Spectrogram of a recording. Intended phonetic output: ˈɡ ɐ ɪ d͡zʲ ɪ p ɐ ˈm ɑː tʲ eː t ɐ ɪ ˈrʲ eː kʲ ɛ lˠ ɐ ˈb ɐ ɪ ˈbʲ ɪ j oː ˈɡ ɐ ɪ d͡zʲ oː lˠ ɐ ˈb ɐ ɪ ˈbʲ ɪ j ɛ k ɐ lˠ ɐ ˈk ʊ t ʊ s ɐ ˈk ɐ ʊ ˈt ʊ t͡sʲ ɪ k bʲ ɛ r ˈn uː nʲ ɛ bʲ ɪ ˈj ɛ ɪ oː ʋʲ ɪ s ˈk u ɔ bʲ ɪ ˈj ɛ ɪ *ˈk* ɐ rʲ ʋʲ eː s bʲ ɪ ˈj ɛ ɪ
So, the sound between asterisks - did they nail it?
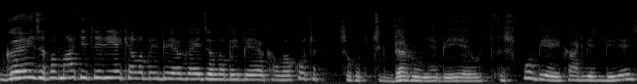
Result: yes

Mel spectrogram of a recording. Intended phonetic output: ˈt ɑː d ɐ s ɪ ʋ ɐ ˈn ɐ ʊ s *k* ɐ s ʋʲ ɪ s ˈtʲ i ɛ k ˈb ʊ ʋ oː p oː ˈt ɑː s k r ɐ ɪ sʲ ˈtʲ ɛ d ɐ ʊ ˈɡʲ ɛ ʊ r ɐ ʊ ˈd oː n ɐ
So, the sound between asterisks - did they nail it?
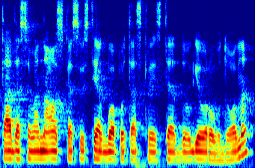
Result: yes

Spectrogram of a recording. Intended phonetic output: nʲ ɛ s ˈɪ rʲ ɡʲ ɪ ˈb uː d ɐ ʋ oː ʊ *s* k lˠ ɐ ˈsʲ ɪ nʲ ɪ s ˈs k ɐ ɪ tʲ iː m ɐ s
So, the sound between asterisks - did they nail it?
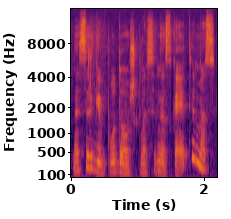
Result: no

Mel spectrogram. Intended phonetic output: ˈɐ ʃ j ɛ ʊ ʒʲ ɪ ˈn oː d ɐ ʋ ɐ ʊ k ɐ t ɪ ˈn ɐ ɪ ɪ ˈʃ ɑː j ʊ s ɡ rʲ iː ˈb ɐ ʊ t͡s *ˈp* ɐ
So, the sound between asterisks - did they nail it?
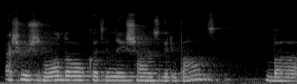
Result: no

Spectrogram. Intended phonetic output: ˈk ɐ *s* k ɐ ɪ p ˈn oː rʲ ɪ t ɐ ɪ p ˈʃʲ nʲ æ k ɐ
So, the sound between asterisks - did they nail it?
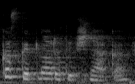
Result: yes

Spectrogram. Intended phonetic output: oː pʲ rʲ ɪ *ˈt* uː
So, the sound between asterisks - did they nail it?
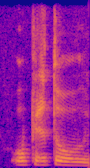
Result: yes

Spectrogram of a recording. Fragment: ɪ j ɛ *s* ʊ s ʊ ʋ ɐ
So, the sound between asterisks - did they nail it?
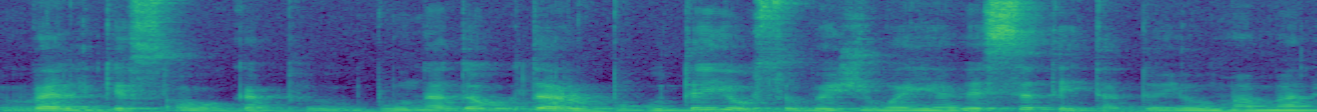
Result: no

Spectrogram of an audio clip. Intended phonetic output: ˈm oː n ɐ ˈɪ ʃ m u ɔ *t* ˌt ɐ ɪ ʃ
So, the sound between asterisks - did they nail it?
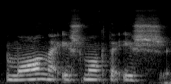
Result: no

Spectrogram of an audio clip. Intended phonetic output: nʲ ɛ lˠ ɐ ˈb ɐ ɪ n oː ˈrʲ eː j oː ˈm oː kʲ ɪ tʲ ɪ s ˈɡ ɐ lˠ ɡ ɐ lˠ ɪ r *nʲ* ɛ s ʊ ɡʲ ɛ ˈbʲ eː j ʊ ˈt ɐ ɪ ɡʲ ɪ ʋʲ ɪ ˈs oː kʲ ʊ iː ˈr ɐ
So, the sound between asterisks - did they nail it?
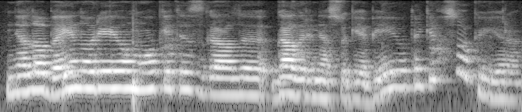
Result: yes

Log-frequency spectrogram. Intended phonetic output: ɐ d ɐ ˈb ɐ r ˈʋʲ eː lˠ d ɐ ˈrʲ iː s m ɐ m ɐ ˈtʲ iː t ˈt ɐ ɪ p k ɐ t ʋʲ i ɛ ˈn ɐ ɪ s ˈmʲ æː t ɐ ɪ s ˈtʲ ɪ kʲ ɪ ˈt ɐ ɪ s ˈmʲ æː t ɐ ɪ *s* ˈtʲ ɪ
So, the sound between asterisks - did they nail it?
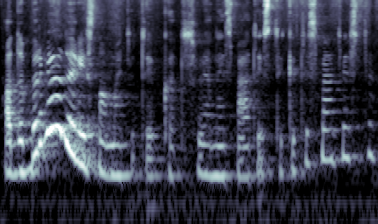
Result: yes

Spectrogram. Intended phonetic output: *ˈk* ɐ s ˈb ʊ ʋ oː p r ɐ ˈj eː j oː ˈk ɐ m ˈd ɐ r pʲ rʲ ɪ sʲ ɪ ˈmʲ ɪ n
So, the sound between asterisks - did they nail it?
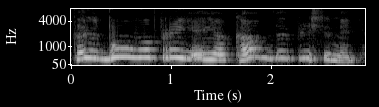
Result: yes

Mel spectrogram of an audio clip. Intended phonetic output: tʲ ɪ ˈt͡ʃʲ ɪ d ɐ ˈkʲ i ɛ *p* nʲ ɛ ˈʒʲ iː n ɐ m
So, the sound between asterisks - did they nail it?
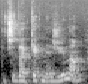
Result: no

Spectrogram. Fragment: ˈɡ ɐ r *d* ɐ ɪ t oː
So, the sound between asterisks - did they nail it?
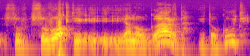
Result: yes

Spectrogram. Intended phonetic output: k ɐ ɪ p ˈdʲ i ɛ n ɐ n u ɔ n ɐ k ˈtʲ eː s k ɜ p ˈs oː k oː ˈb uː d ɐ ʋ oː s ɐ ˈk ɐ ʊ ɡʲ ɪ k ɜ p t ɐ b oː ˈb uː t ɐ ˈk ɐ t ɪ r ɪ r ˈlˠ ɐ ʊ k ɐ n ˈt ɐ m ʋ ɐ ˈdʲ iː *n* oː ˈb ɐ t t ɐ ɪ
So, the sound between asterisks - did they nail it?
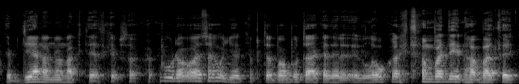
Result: yes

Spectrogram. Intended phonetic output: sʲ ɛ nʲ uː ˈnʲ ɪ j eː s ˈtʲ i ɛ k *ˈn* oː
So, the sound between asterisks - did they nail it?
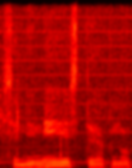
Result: yes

